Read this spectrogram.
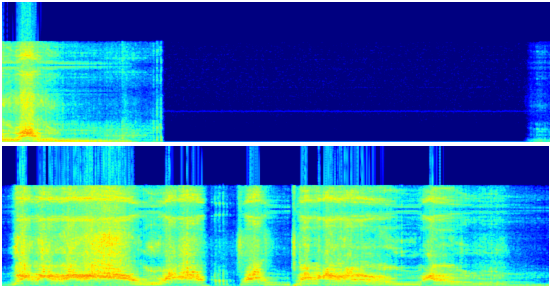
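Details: Mountain lion (cougar) letting out a harsh breathy snarl, then after a few silent seconds a longer run of raspy broadband hissing and spitting with short choppy breaks.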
